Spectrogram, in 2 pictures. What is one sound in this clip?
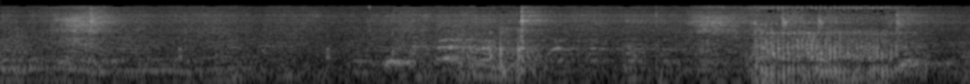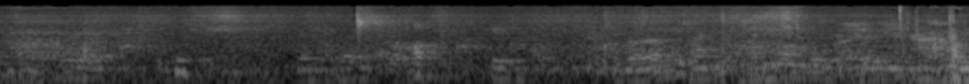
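A young man speaks softly close by.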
